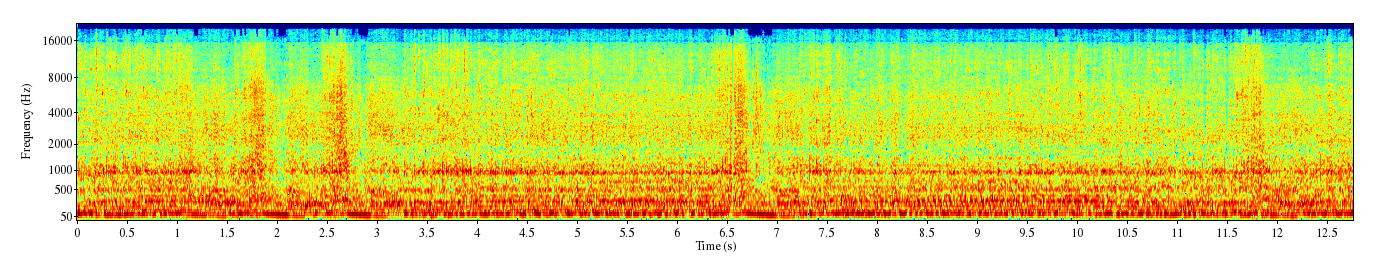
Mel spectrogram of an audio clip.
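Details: Nitrous Nova big-block V8 after replacing two pistons (one was found burnt): settles into a deep, steady idle with a slight lope and no knocks or ticks; healthy and even.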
